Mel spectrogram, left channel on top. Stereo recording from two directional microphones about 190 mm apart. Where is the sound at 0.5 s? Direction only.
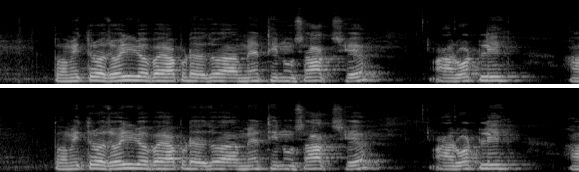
5° left (ahead or behind).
